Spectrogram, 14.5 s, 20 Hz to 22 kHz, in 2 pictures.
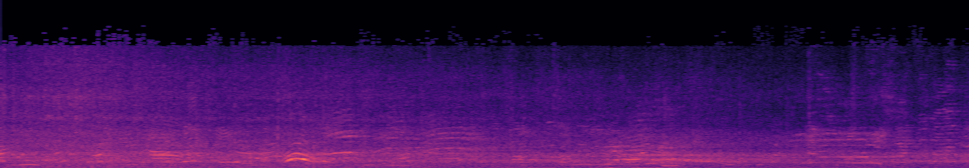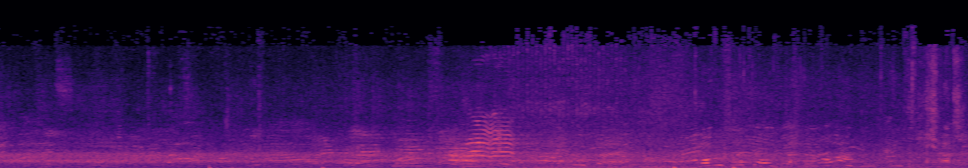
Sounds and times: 0.0s Children right from the microphone in the schoolyard 14.5s
0.0s cars left from the microphone 14.5s

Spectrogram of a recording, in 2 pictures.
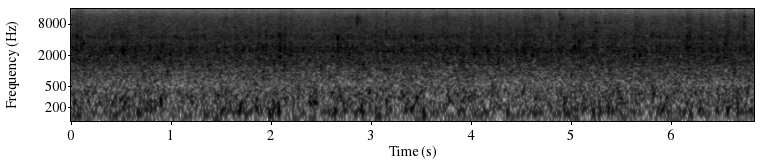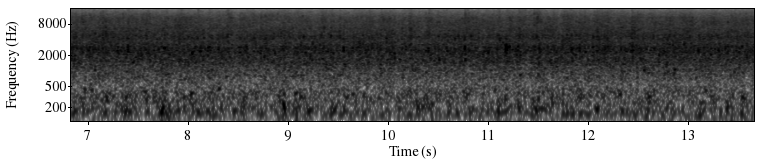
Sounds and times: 0.0s little river running into the biggest lithuanian river 13.6s

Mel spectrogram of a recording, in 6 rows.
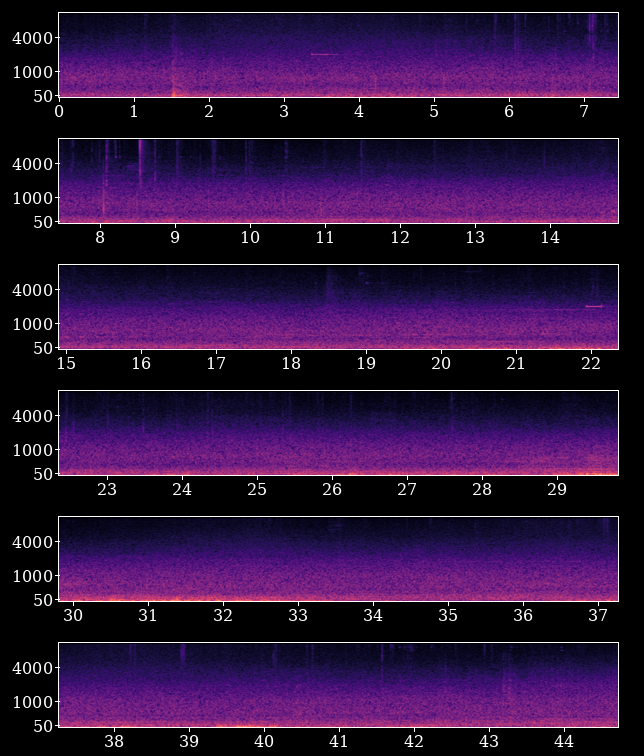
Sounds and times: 0.0s cars 44.7s
3.4s people walking by 28.2s
36.5s people walking by 44.7s

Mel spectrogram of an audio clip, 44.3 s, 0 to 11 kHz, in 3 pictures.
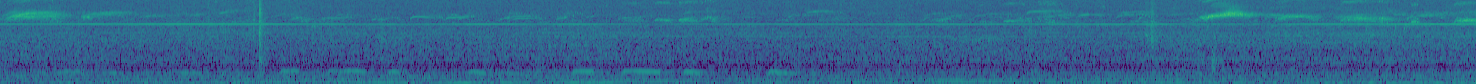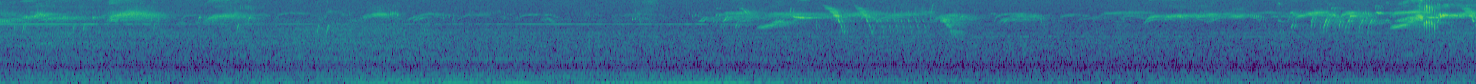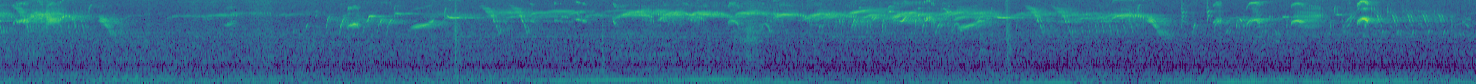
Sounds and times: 0.0s distant pigeons coo 23.7s
0.0s Traffic 44.2s
25.7s goldfinch sings 44.2s

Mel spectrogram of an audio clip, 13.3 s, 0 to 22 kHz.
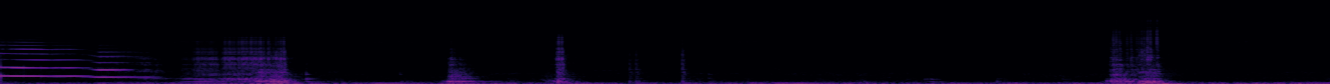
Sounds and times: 0.0s creaking with wooden doors 7.8s
8.7s creaking with wooden doors 12.4s

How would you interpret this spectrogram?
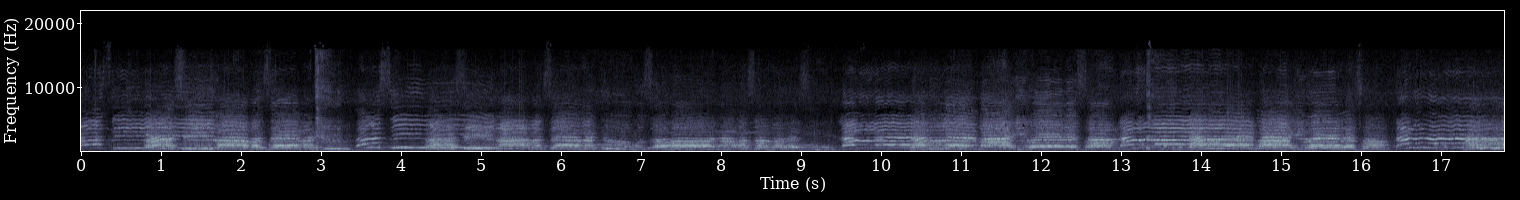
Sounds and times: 0.0s national anthem 17.7s

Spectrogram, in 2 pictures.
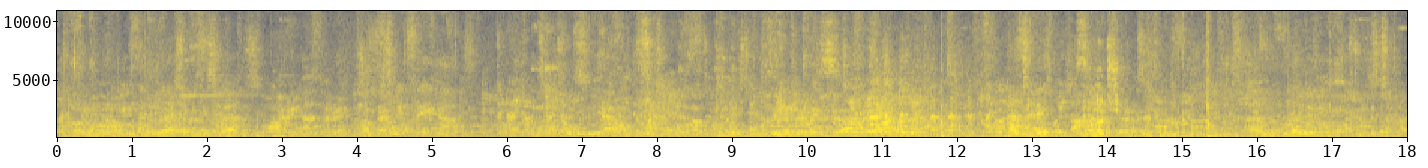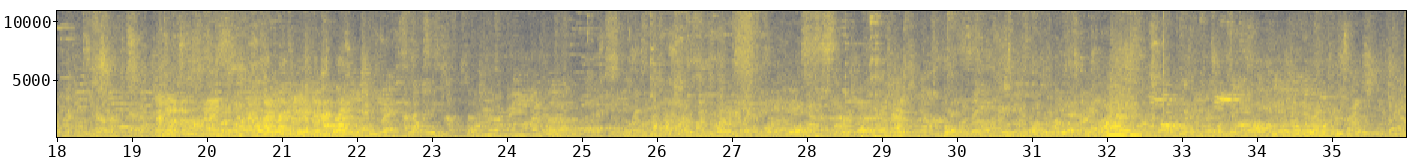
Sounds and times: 0.0s Happy customers in a busy cafe 35.9s

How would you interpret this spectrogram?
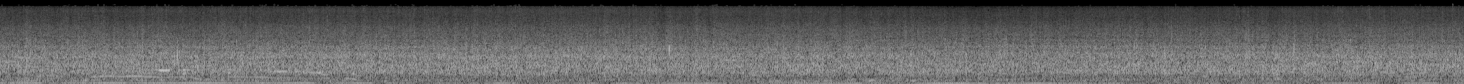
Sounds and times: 0.0s niños 3.9s

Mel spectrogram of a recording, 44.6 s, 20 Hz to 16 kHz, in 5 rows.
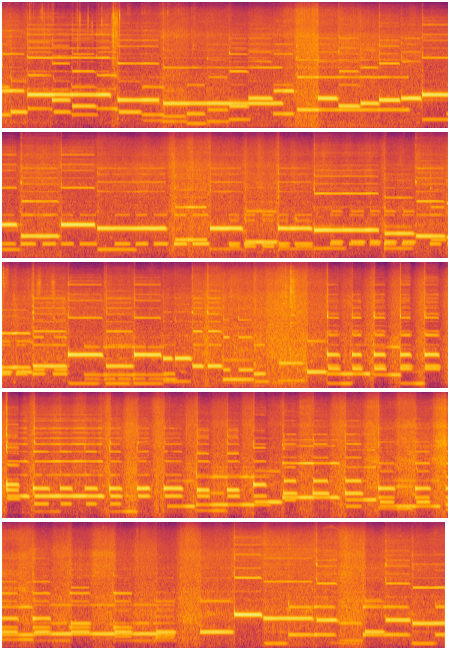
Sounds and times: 0.0s organ grinder played 44.5s

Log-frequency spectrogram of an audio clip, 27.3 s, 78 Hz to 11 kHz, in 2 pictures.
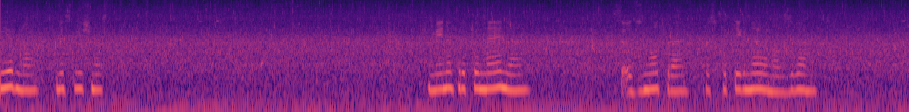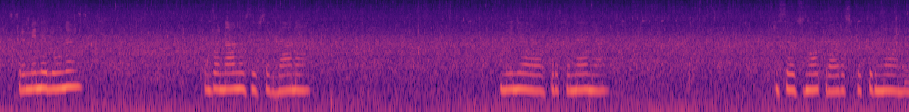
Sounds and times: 0.0s excavator on opposite riverbank 27.2s
0.0s river 27.2s

